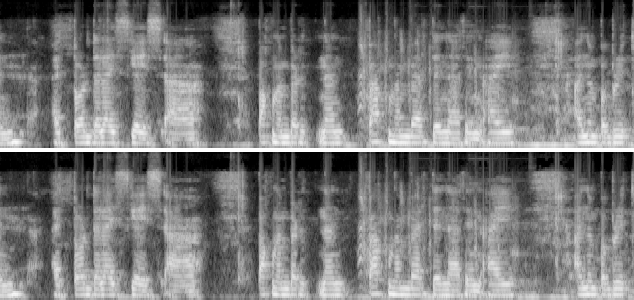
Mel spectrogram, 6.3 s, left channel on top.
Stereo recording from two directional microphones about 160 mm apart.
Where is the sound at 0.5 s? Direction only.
10° right (ahead or behind).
